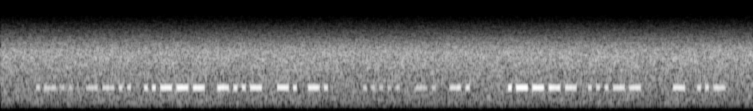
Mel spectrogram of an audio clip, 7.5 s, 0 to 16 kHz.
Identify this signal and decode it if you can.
Morse code, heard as a keyed tone, hand-sent with a paddle, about 29 wpm, 780 Hz, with heavy radio static and fading. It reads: LZ2XNN 5NN 13 TU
